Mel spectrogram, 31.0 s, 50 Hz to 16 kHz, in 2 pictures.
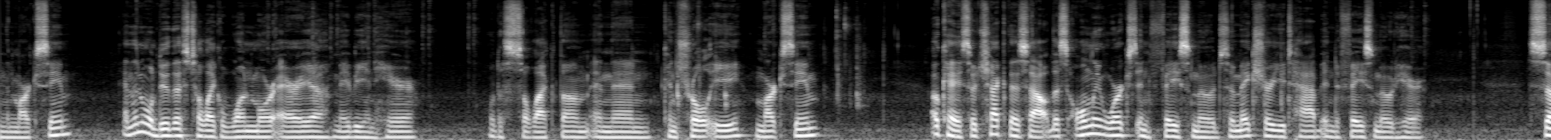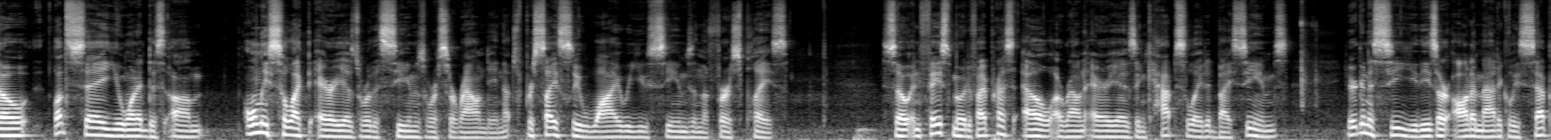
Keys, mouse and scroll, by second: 0.3 middle click, 1.5 middle click, 2.6 click, 3.3 shift+click, 5.5 middle click, 6.9 ctrl+e, 8.0 middle click, 8.4 alt+a, 8.6 click, 9.6-10.3 drag, 12.5 Tab, 15.4-15.9 middle drag, 15.9 click, 24.4 middle click, 28.4 l.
